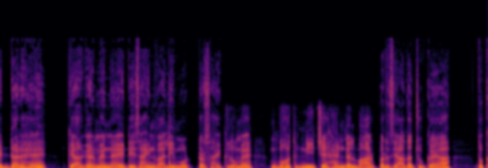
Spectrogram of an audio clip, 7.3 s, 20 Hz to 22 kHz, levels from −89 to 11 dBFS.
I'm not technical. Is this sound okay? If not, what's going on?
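No. There are three separate faults in this speech clip.

At 2.55 to 2.58 s, right after "اگر میں نئے ڈیزائن", there is a single loud pop, a sharp click that stands well above the speech while the talking continues underneath. It sounds like a brief electrical jolt entering the signal, likely from a plug, a switch, or static discharge. It is over in a few hundredths of a second.

From 2.83 to 3.24 s the speech turns choppy. This is repeated packet loss: pieces of the audio failed to arrive in time, four times in quick succession. Each time, the system filled the hole by stretching out the last bit of sound, and some of the audio was simply lost. The longest gap is about 0.12 s, and about a third of that stretch is patched rather than real.

From 3.32 to 6.22 s the call bitrate drop takes over. The connection told the sender to squeeze the audio much harder, so the speech sounds rougher and duller. 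The crisp upper range is cut off above roughly 8 kHz. The worst point lasts about 1.3 s, and then the quality recovers near the end of the clip.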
